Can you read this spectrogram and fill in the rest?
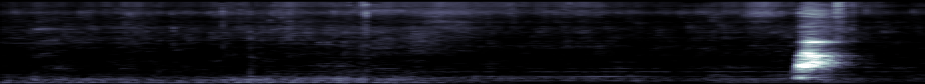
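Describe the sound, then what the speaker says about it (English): A single sharp dog bark rings out near the end, after several seconds of low background rumble. "You too, baby, stop. No barking."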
